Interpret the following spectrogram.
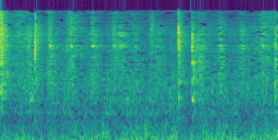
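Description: A few light knocks of small plywood sample pieces being set down and slid on a stone tabletop, over a steady low rumble.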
